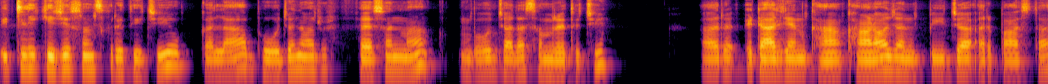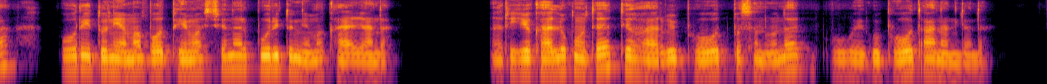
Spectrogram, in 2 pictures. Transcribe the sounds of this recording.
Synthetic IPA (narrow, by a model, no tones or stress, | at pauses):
ɪʈlikid͡ʒisɐ̃nskɾɪt̪it͡ʃʰiokɐlabʱoːd͡ʒənɔɾ | fʰɛːsənmã | bɔːt̪zjaːd̪asɐmɾɪd̪ʱt͡ʃʰi | ɐɾɪʈaːlijənʰkʰaːɽ̃ad͡ʒaːnd̪piːd͡ʒaʔɐ̰ɾpaːst̪a | puːɾid̪ʊnɪjamãbɔːt̪̚fʰeːməst͡ʃʰinɐɾpuːɾid̪ʊnɪjamãkʰaːjad͡ʒaːnd̪aː | ɐɾijokʰaːlukũːt̪et̪ɪjoɦaːɾbʱibʱɔːt̪̚pɐsə̃nd̪ɦõːnd̪aːɾueːɡobʱoːt̪aːnə̃nd̪d͡ʒãːnd̪aː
